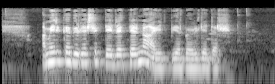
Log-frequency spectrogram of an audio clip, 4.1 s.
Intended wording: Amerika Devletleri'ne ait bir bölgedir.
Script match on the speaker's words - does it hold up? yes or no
no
